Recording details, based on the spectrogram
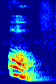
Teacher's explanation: जीभ के मिडिल से उसकी साउंड फील होती है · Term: मध्य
